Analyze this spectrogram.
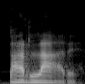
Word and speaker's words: parlare: For the verbs of the first group, the tonic accent in the infinitive mood is always, always, on the -A of the termination; so I pronounce PARLARE.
